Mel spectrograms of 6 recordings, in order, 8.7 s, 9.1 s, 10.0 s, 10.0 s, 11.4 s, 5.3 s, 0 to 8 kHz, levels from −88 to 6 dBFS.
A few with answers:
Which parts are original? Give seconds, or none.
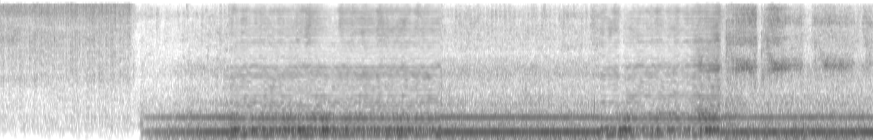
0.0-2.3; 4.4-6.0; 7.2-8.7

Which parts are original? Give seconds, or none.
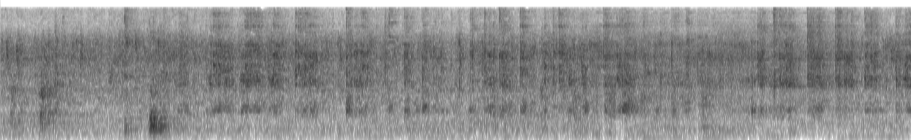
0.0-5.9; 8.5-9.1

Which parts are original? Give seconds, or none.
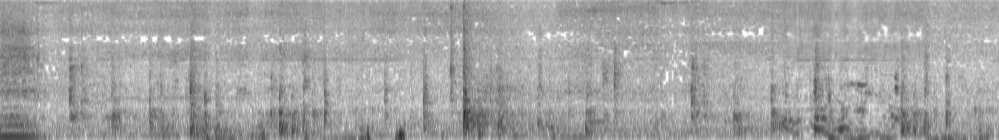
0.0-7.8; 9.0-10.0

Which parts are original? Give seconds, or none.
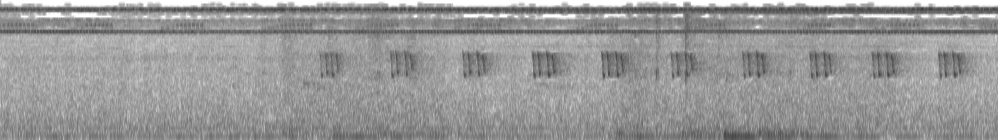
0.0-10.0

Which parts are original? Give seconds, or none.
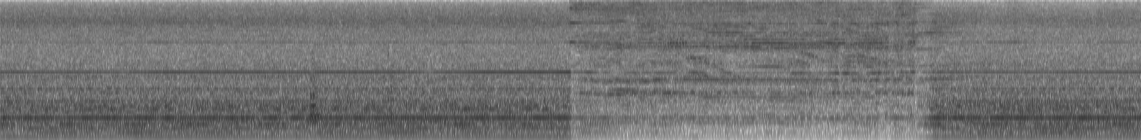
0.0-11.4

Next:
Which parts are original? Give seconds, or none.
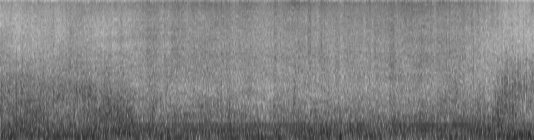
4.6-5.3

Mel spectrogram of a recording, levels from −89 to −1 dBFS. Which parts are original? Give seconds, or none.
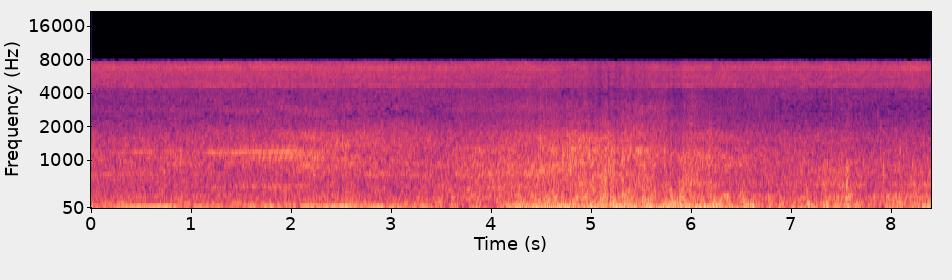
0.0-3.7; 4.7-5.6; 6.8-8.4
